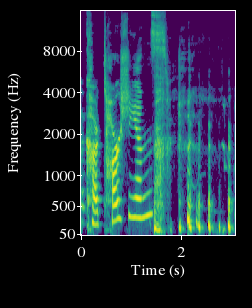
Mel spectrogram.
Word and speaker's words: Kattarshians: And it is Keeping Up with the Kattarshians.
